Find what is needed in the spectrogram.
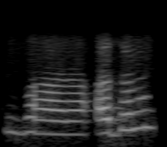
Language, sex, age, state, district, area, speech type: Marathi, female, 30-45, Maharashtra, Wardha, rural, conversation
